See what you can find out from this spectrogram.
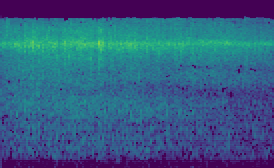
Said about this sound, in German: Du hörst im Hintergrund das Wasser.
